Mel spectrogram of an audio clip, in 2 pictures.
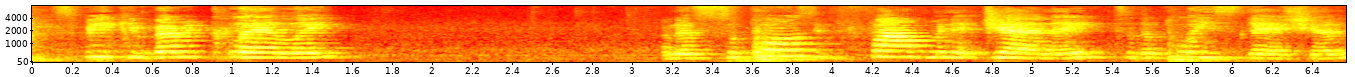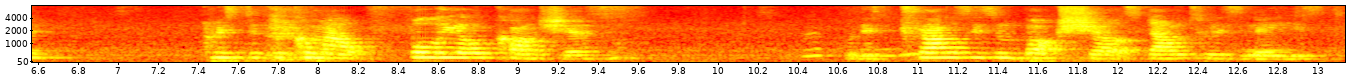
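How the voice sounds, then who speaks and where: A woman's high voice with big swings in loudness, long, frequent pauses and audible room echo. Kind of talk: public speech. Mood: grave, emotional account. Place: hall. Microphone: camera far.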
